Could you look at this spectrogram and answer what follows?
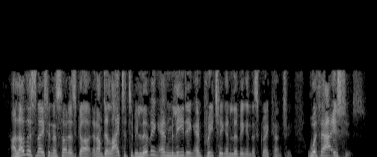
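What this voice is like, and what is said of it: African and Australian-influenced accent. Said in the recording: “My accent is because I was born in Africa, raised in Australia, and now live in the great nation of the United States”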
